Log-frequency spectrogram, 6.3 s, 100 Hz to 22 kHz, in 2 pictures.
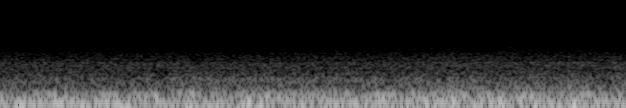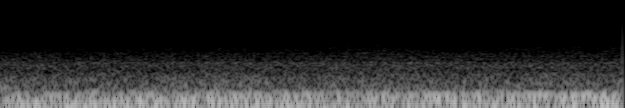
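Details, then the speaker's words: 2014 Honda Vezel hybrid, 115,000 km, dual-clutch gearbox just after release bearing service, on the road: even low rumble with no clunk or jolt at gear changes, where every shift previously jerked like a manual; shifts now smooth. "Он дергался же. Каждое переключение было как на механике. Ну. А сейчас прям чутенько все."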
